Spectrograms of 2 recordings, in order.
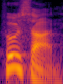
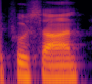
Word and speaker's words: Busan: so it's written j-e-j-u so the new romanization will look at busan the old city of busan busan busan how's it sound to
